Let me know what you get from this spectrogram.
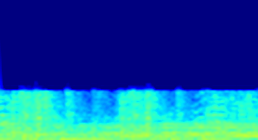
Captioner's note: applause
